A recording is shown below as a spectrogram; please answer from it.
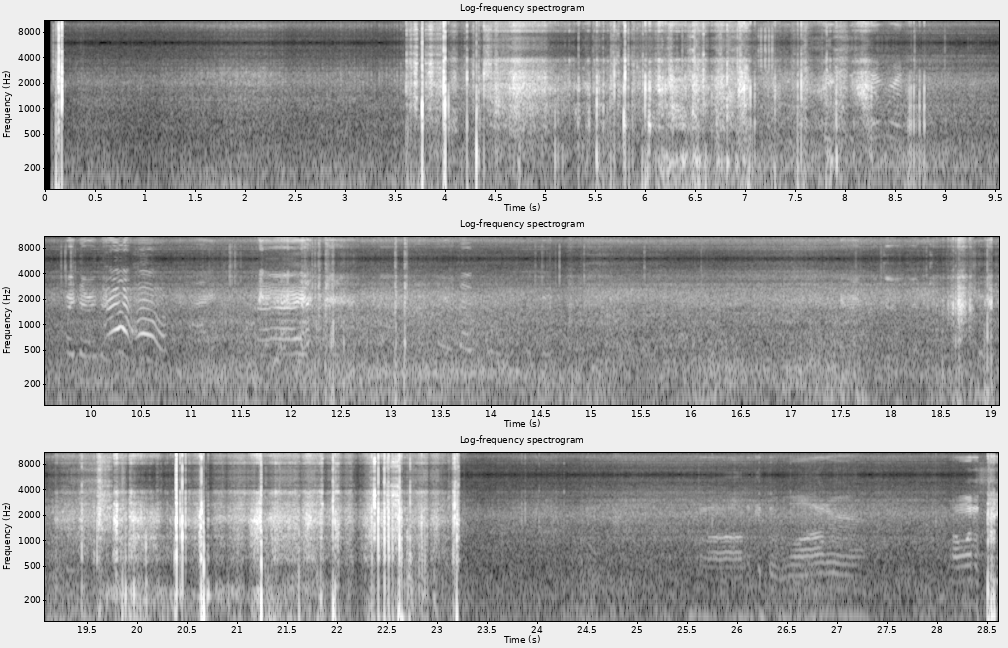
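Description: Wind rushing and buffeting over an action camera's microphone high on a parasail, with two loud gusty stretches, about four seconds in and again from about nineteen to twenty-three seconds in. Faint voices come through in the quieter part between them.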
